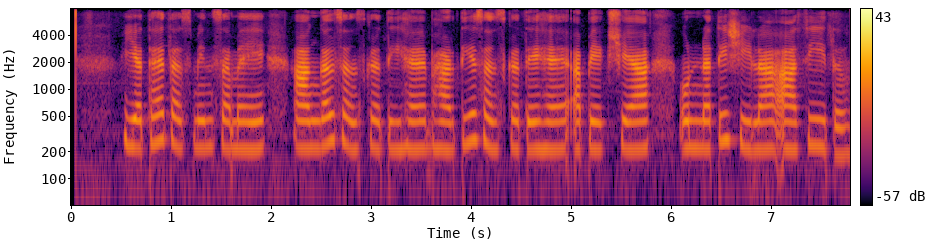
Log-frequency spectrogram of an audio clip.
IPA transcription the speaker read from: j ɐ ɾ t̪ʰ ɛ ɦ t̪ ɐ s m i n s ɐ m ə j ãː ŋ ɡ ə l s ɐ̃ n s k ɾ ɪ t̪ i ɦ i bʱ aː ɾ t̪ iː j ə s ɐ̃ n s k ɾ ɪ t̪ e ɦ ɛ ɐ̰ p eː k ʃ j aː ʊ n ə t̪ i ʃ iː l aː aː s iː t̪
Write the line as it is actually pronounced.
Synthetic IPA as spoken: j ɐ t̪ʰ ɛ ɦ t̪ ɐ s m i n s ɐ m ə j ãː ŋ ɡ ə l s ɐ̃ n s k ɾ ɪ t̪ i ɦ ɛ bʱ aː ɾ t̪ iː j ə s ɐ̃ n s k ɾ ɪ t̪ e ɦ ɛ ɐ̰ p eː k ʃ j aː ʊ nː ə t̪ i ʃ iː l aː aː s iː t̪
